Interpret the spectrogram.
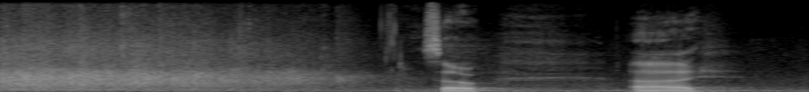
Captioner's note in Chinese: Applause; 鼓掌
